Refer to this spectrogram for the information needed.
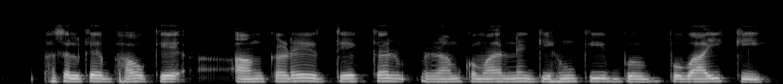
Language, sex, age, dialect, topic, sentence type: Hindi, male, 18-24, Kanauji Braj Bhasha, banking, statement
